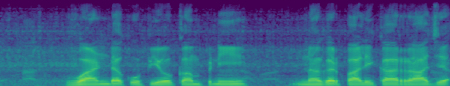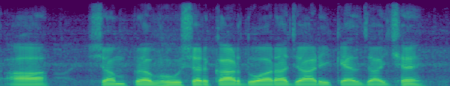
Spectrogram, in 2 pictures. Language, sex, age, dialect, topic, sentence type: Maithili, male, 18-24, Eastern / Thethi, banking, statement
